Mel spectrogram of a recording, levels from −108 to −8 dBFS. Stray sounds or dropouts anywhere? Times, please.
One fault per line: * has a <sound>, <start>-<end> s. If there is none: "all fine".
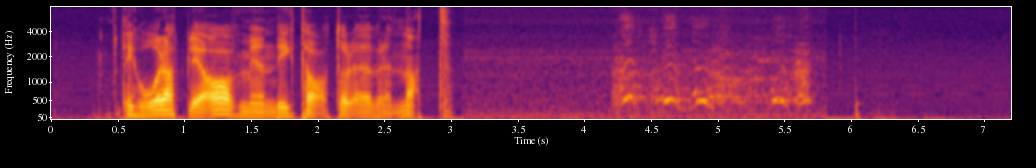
* has a bark, 4.2-5.8 s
